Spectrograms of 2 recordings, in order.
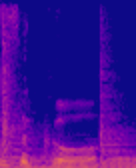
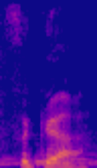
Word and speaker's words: sega: Perbedaan yang utama yakni akhiran A tetap diucapkan A, bukan O. Jadi, jika di Solo orang makan sego atau nasi, maka di Banyumas orang makan sega.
